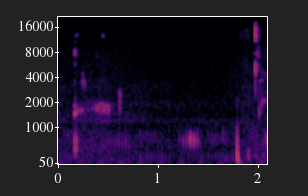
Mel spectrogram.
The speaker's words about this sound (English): Besides kitten purrs. I love kitten purrs. I wish I were not allergic to kittens.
